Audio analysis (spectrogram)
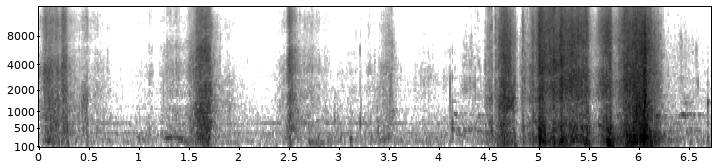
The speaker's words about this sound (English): This, that's a plastic bag.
